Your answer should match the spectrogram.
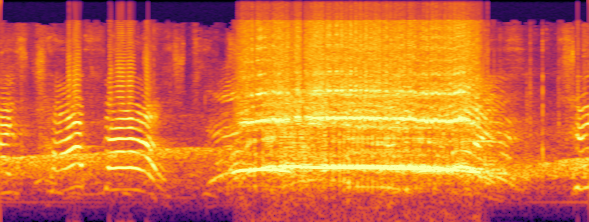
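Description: Rally crowd cheering and shouting together for about two seconds, in one loud held roar that starts a little under two seconds in, after a short stretch of a voice speaking.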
